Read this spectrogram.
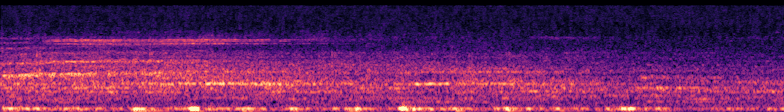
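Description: A basketball bounces with dull thumps on a wooden floor in a large echoing hall.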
